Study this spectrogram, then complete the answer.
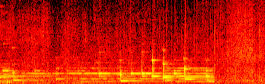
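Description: A melodic electronic phone ringtone plays a rising sequence of bright tones for about two seconds, moderately loud and close, then stops.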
